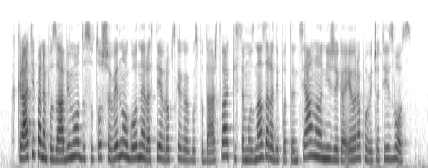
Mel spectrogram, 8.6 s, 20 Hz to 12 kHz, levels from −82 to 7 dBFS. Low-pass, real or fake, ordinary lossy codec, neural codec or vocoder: 7.2 kHz; real; AAC, 64 kbps; none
